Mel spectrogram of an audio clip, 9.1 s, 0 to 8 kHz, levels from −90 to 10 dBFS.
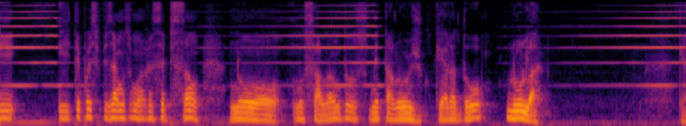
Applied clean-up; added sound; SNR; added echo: none; Bowed string instrument; 17 dB; none.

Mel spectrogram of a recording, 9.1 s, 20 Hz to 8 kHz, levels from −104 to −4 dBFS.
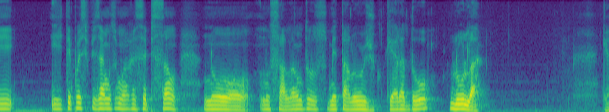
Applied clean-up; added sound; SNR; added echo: none; none; none; none.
